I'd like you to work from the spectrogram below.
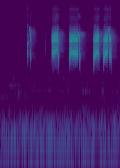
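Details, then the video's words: A Sindhi black francolin (kala tetar) gives a loud, harsh, grating call: a short opening note, then three rasping bursts, a pause, and two more close together. "Sindhi Kala Tetar ki Awaz"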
